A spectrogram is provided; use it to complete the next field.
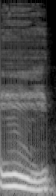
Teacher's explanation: फिर जब ई बोलते हैं, ई, तो जीभ का अग्रभाग उठ जाता है, जो कि एकदम स्पष्ट है।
